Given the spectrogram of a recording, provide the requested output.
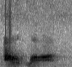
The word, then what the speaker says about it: ALTLAW: And so that led us to come up with this new category that we call outlaw, which is spelled A-L-T-L-A-W. So you have outlaw and then you have outlaw.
